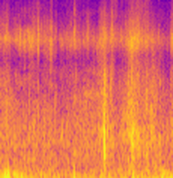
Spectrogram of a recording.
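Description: Footsteps on grassy ground: a few soft, irregular steps.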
